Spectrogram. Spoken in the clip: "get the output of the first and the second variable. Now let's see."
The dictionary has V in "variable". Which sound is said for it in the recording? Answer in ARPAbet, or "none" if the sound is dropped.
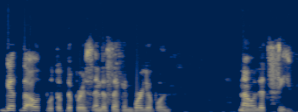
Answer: W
